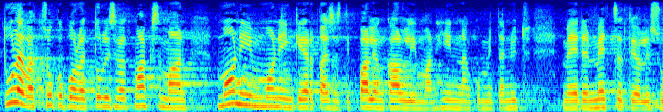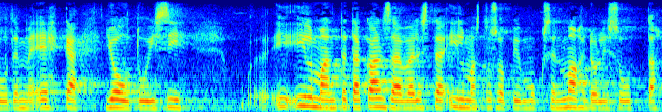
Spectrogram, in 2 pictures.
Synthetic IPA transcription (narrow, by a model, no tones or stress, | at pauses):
t̪uleʋɑt̪sukupolʋet̪t̪ulisiʋɑt̪mɑksemɑːnmonimmoniŋkert̪ɑisest̪ippɑljoŋkɑlːiːmɑnɦinːɑŋkummit̪ænyt̪ | meidæmmet̪sæt̪eolːˑisuːt̪emːḛʔehkæjout̪uisi | ilmɑnt̪æt̪ækɑnsɑiʋʋælist̪æʔilmɑst̪osopimuksenmɑhdolːˑisuːt̪ːɑ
